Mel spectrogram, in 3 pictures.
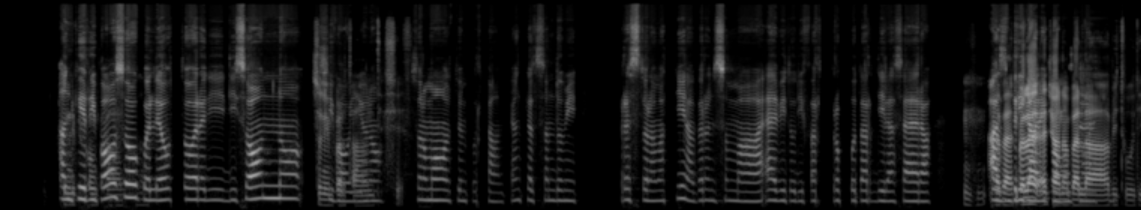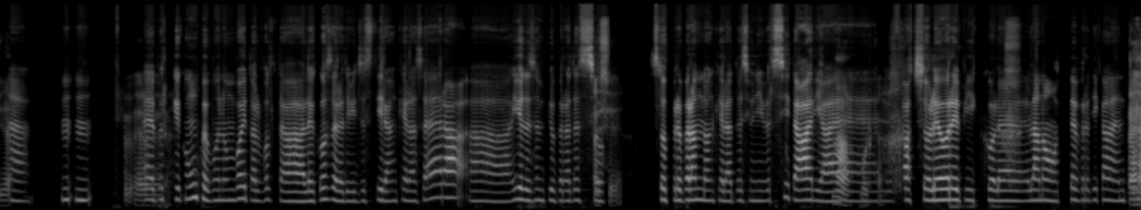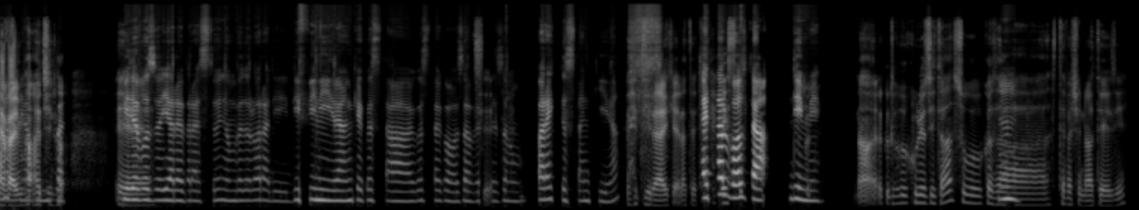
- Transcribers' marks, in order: tapping; drawn out: "molto"; other background noise; drawn out: "e"; chuckle; laughing while speaking: "immagino"; laughing while speaking: "E direi"; teeth sucking
- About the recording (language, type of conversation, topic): Italian, unstructured, Cosa fai quando ti senti molto stressato o sopraffatto?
